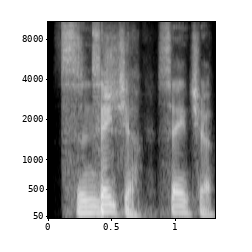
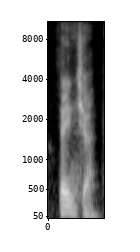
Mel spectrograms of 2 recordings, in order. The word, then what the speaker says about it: Cijntje: Saintja. It's CLINTJE. No, it's CIJNTJE. Oh, there's no L. It's an I. No, it's not. Saintja.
